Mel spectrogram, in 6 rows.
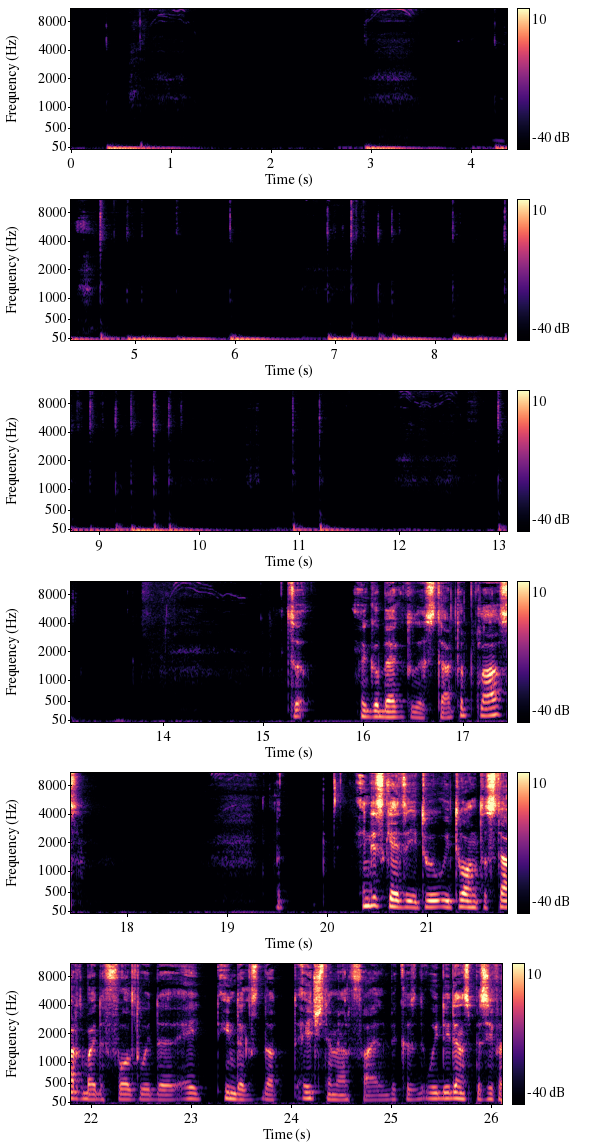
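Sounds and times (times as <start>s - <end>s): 
typing code on a computer keyboard: 4.2s - 6.1s, 6.8s - 11.4s, 13.0s - 13.7s
speech: 15.3s - 17.6s, 20.4s - 26.0s.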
